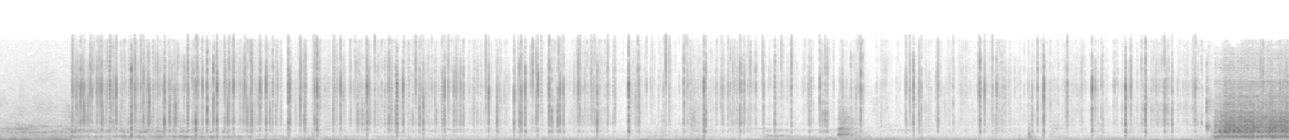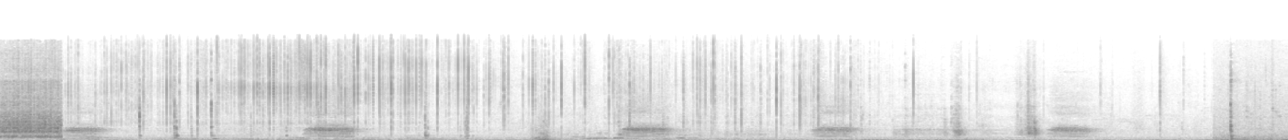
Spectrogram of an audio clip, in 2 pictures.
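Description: Charcoal fire crackling in a small brick forge as a clay-coated knife blade heats for hardening, with a loud hiss lasting about a second and a half halfway through. Several short calls sound in the background in the second half.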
